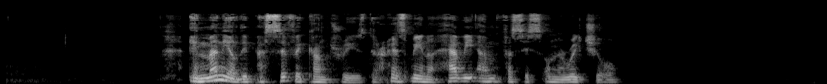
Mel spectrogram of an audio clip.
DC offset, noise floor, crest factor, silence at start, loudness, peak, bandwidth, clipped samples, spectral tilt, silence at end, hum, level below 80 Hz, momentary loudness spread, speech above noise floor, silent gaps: under 0.1%; -79 dBFS; 26 dB; 1.65 s; -22 LUFS; -2 dBFS; 11.5 kHz; under 0.1%; -3 dB/octave; 2.1 s; none; -64 dBFS; 18 LU; 55 dB; none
